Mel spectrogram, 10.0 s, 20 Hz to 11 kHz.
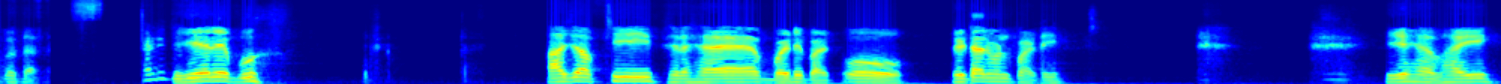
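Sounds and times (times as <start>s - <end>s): faint breaths or sighs: 8.0s - 9.2s.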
